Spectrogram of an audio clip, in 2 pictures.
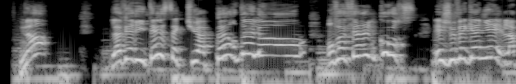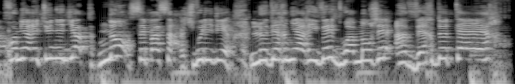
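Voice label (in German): French Kindlich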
